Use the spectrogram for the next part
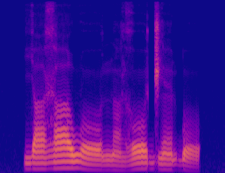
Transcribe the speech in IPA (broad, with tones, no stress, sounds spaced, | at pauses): j a˧ ɣ aː˦ w oː˨ n ã˨ ɣ oː˦ d͡ʒ ɛ̃˧ ɓ o˨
